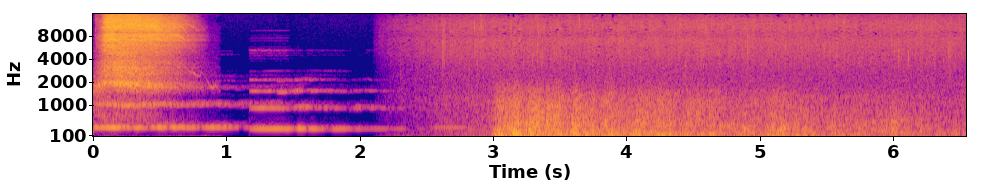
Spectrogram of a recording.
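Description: Eerie sustained tones fade into near silence, then a heavy roll of thunder breaks in and rumbles on loudly over steady rain for the rest of a night storm on 2 July 1947 around William McBrezel's ranch.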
